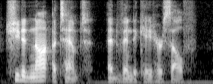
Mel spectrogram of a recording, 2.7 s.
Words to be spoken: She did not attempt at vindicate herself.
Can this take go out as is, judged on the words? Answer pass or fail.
pass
